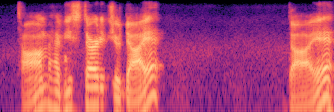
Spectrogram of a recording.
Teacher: The first question is a closed-ended question. Either the answer is yes, I did, or no, I didn't. So it will have a rising intonation.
